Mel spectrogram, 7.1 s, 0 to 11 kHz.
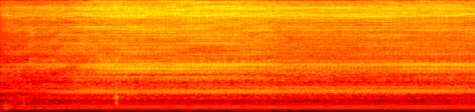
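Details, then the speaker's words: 2004 Chevrolet Cavalier, about 48,000 miles, no check-engine light, random daily noise from the passenger-side engine area: steady idle with a fine regular tick about three per second and a faint whine; owner suspects a lifter or something loose. "this is the sound my car keeps making it definitely sounds like it's coming from the engine but it doesn't do it all the time"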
